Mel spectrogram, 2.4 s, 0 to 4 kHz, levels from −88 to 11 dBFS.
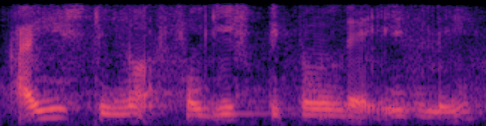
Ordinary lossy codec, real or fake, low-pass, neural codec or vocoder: none; fake; 3.6 kHz; codec, 44.1 kHz, 3.4 kbps, Pupu-Codec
